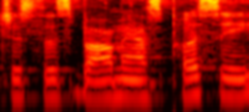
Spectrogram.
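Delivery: normal talking voice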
